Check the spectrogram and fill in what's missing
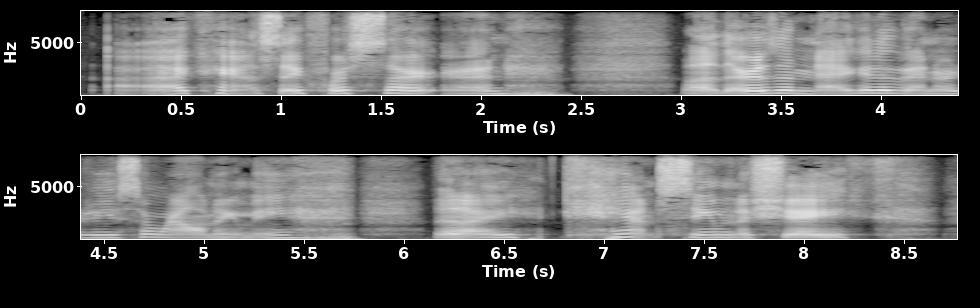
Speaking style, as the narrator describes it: Annabelle admits with panting breaths

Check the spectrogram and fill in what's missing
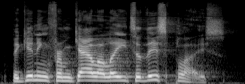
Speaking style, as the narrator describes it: shouted the priest

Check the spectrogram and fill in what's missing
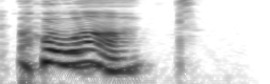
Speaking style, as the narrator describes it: Hop chuckled the word into a pale cheek

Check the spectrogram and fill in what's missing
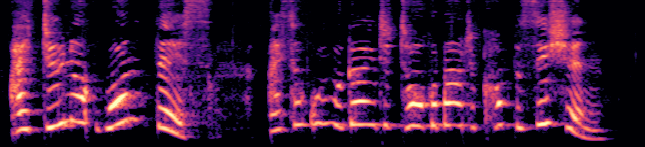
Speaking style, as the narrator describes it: cried out

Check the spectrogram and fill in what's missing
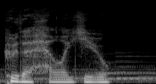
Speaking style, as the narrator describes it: Crow snarled, suddenly awake

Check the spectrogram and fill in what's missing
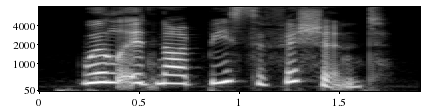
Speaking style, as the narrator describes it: said Marianne eagerly

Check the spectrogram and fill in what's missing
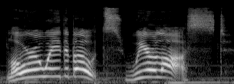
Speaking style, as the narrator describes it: the voice of the captain was heard above the tumult, shouting

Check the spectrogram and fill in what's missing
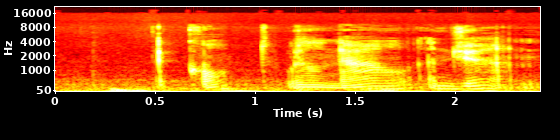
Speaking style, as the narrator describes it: Philip Lombard murmured beneath his breath

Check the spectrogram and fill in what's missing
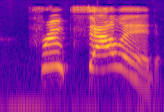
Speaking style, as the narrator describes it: he yells

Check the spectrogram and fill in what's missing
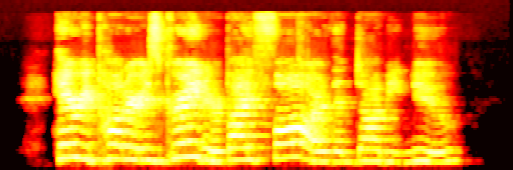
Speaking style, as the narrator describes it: he sobbed

